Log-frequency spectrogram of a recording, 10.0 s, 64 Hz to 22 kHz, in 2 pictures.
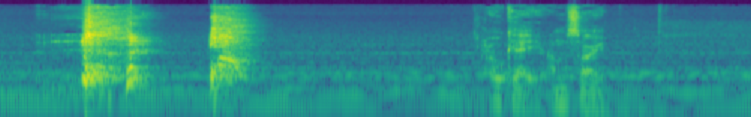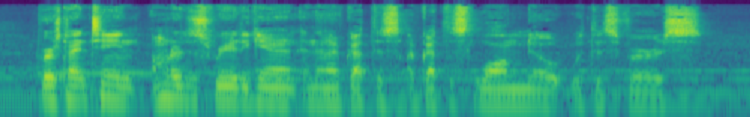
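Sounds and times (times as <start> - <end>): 
coughing and throat clearing with something stuck in the throat: 0.2 - 1.8
speech: 3.2 - 4.2, 5.3 - 9.8.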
